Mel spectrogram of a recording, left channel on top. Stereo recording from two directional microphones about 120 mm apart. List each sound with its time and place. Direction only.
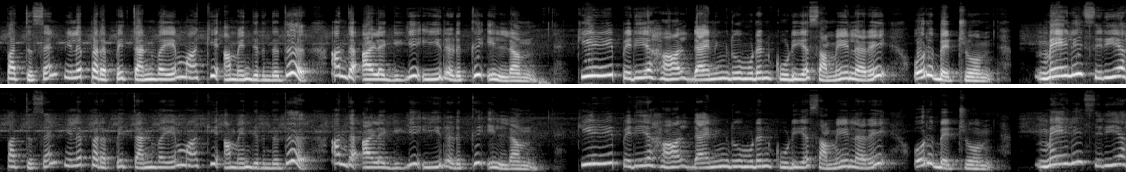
0.0 s speech: 40° left (ahead or behind)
